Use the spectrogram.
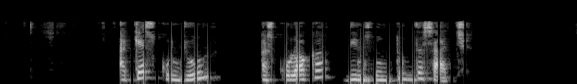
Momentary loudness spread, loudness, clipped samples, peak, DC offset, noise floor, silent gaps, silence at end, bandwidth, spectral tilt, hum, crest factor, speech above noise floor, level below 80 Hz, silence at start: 7 LU; -19 LUFS; under 0.1%; -2 dBFS; under 0.1%; -52 dBFS; 2.27-2.61 s, 3.36-3.43 s; 1.15 s; 8 kHz; -3 dB/octave; none; 20 dB; 33 dB; -54 dBFS; 1.2 s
